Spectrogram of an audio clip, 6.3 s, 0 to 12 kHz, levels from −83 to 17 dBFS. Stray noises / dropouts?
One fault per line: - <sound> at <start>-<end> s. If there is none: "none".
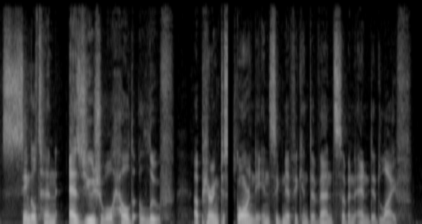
- dropout at 3.4-3.5 s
